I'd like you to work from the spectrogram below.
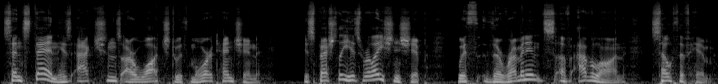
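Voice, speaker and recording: A man with a voice pitched a little higher than average hosts a let's play. He moves between explanatory commentary and measured readings of lore, told in a storyteller's fashion. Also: sing-song. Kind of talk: tutorial game commentary mixed with reading lore text aloud.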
